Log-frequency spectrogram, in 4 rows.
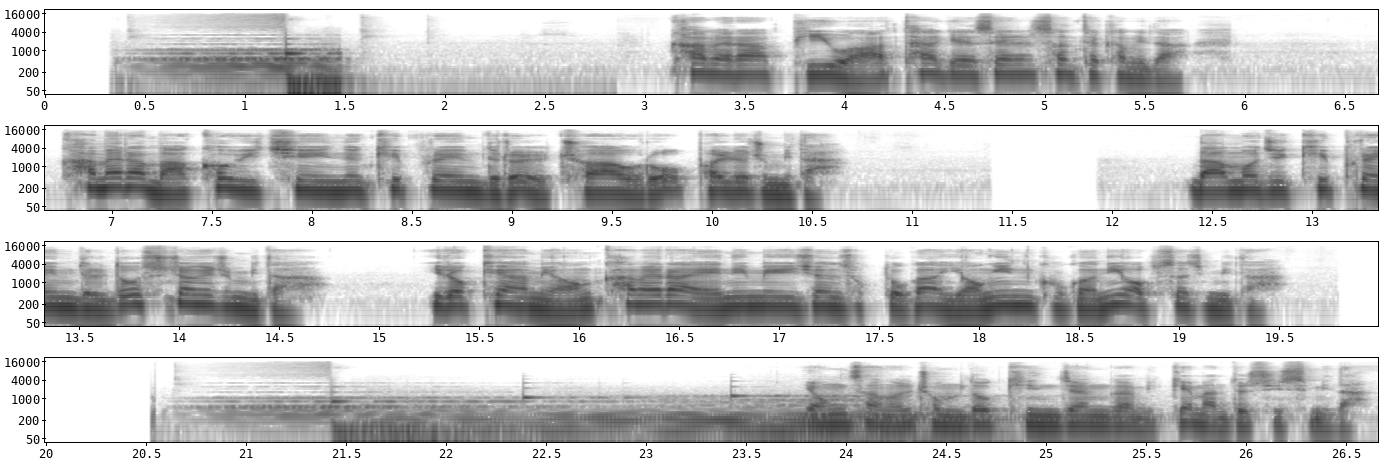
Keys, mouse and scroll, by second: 0.3 space, 1.4 space, 3.5 click, 4.6-5.5 drag, 5.5 space, 6.2 space, 7.1 click, 7.4 g, 8.2 click, 8.6 g, 9.4 drag, 9.7 space, 12.7 click, 13.2 g, 13.9 click, 14.5 g, 15.8 click, 16.7 click, 17.7 g, 19.6-20.0 drag, 20.5 space, 26.1 space.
